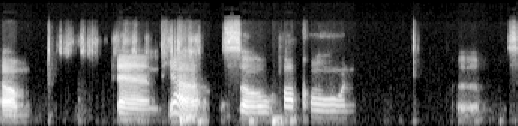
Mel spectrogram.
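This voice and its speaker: Intonation rises and falls in a lively way at a very slow pace, with long, frequent pauses. The sound is dry and close, with no echo. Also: woman, fairly low pitch for a woman. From Zimbabwe. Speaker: doctoral student and teaching assistant. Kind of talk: self-introduction. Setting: video call while on the road. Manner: hesitant, many fillers.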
